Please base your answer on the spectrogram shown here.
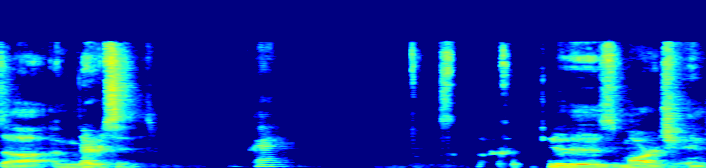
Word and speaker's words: Märzen: So originally, this style it's called Some people pronounce it Marzen, Marzen. And what is that? It's it's a style of beer, but it's pronounced Märzen.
